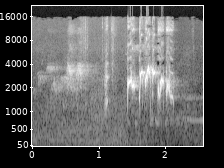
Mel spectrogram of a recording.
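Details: Red-whiskered bulbul singing in the morning, long double twisted style for training birds; soft warbled notes first, then a loud, quick string of short whistled slurs lasting under a second.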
